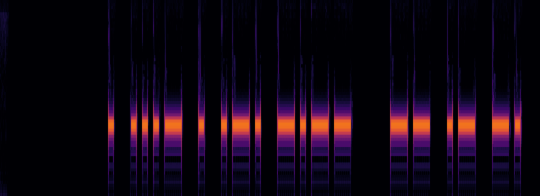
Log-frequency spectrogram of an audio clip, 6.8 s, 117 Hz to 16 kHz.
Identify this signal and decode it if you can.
Morse code, heard as a keyed tone, about 17 wpm, 700 Hz. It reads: EVERY MAN
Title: Sentences from Top 1000 Words - Review Part 4 - 17wpm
